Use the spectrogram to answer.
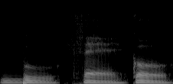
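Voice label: "butheko", concatenated syllables; Affixing experiment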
